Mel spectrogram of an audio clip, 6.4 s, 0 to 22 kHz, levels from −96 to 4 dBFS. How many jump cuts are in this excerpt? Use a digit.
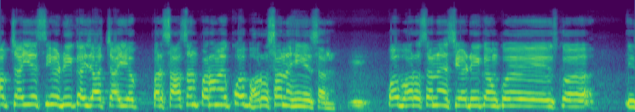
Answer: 0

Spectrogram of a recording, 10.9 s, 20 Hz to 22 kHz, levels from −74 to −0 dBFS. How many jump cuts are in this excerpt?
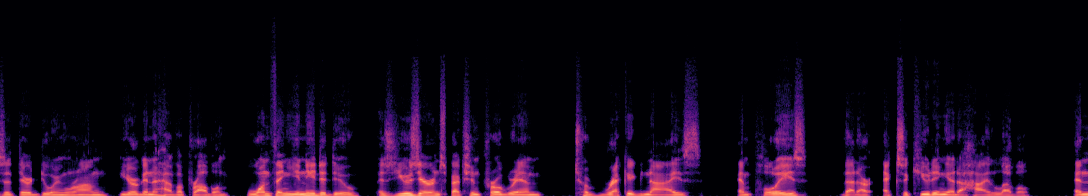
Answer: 1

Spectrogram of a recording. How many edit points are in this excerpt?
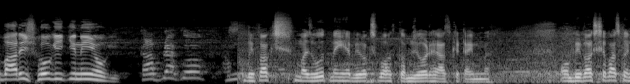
1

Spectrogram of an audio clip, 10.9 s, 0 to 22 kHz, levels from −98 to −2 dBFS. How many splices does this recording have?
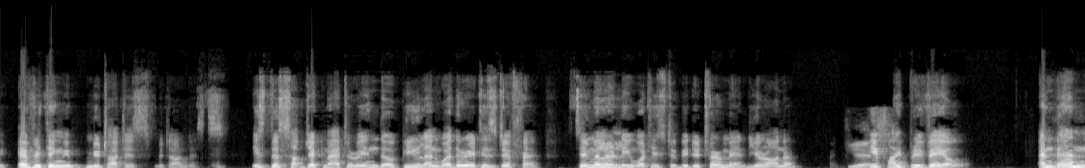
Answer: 2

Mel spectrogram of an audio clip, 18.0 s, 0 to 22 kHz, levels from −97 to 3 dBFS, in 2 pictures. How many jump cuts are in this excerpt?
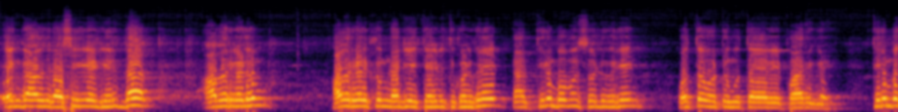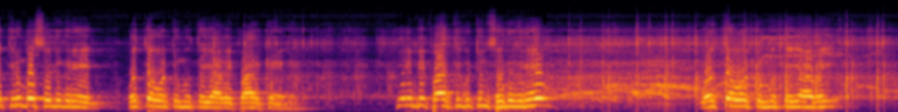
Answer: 1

